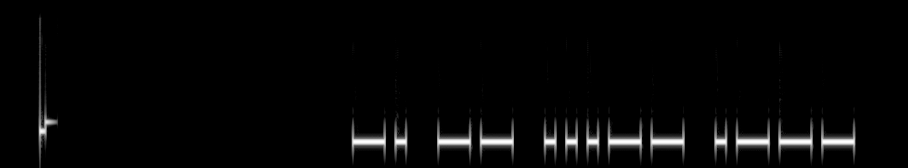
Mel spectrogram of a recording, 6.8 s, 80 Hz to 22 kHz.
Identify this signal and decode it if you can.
Morse code, heard as a keyed tone, about 15 wpm, 700 Hz. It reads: NM3J
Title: USA Call Signs - 4 Characters - 15wpm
